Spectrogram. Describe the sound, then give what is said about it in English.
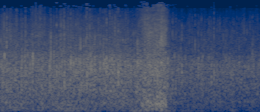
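A church audience claps together as praise to God in a dense, steady wash of applause, swelling briefly louder around the middle before settling back to an even patter. “If you're not clapping for me, I hope you don't.”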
